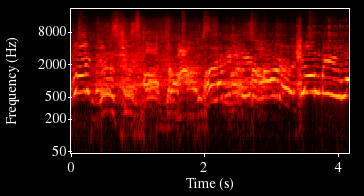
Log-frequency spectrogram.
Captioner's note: crowd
